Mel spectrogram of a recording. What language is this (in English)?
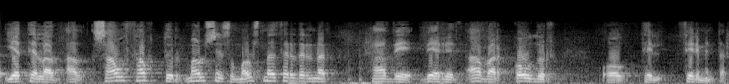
Icelandic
